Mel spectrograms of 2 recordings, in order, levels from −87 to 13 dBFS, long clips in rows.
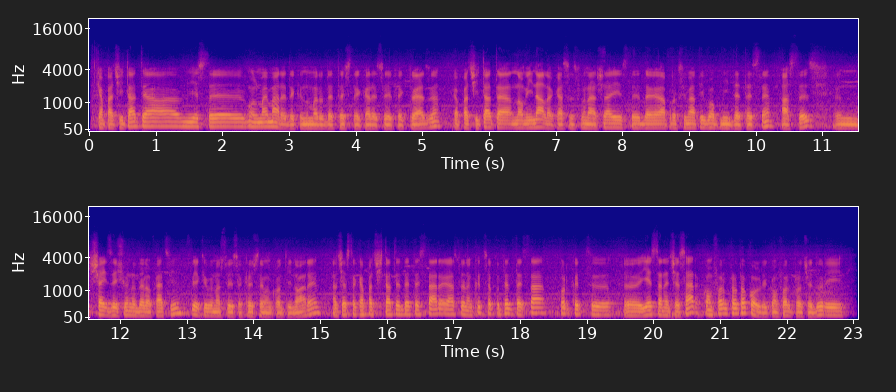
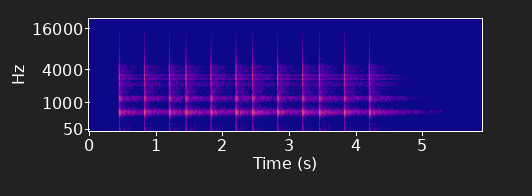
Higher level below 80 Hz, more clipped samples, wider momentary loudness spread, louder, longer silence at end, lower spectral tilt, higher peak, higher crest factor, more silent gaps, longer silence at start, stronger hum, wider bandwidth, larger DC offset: first, -54 dBFS vs -76 dBFS; neither; about the same, 4 LU vs 3 LU; first, -21 LUFS vs -43 LUFS; second, 0.15 s vs 1.4 s; first, -8 dB/octave vs 0 dB/octave; first, -4 dBFS vs -22 dBFS; second, 18 dB vs 24 dB; neither; second, 0 s vs 0.45 s; neither; second, 8 kHz vs over 20 kHz; neither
